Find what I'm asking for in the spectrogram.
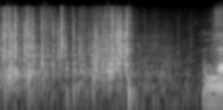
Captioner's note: paper crinkling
